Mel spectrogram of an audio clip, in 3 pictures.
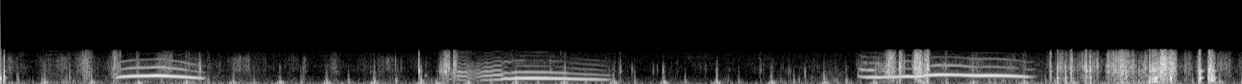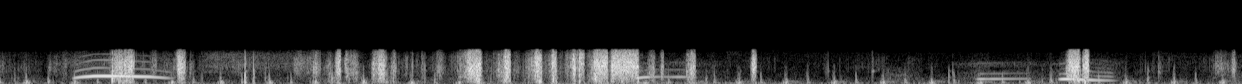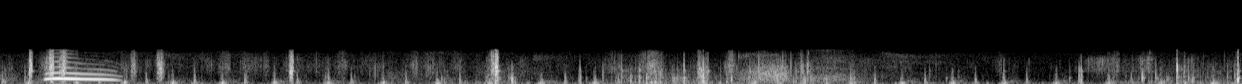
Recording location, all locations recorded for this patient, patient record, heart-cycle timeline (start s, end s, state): tricuspid valve (TV)
aortic valve (AV)+pulmonary valve (PV)+tricuspid valve (TV)
#Age: Child
#Sex: Male
#Height: nan
#Weight: 28.2 kg
#Pregnancy status: False
#Murmur: Present
#Murmur locations: aortic valve (AV)+pulmonary valve (PV)+tricuspid valve (TV)
#Most audible location: pulmonary valve (PV)
#Systolic murmur timing: Early-systolic
#Systolic murmur shape: Decrescendo
#Systolic murmur grading: I/VI
#Systolic murmur pitch: Low
#Systolic murmur quality: Blowing
#Diastolic murmur timing: nan
#Diastolic murmur shape: nan
#Diastolic murmur grading: nan
#Diastolic murmur pitch: nan
#Diastolic murmur quality: nan
#Outcome: Abnormal
#Campaign: 2014 screening campaign
0.00	19.68	unannotated
19.68	19.80	diastole
19.80	19.88	S1
19.88	19.98	systole
19.98	20.10	S2
20.10	20.26	diastole
20.26	20.36	S1
20.36	20.48	systole
20.48	20.58	S2
20.58	20.74	diastole
20.74	20.84	S1
20.84	20.96	systole
20.96	21.06	S2
21.06	21.24	diastole
21.24	21.32	S1
21.32	21.46	systole
21.46	21.54	S2
21.54	21.72	diastole
21.72	21.82	S1
21.82	21.92	systole
21.92	22.02	S2
22.02	22.20	diastole
22.20	37.26	unannotated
